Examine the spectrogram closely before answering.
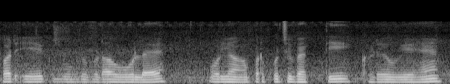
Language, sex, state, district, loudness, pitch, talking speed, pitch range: Hindi, male, Uttar Pradesh, Shamli, -17 LUFS, 120 Hz, 185 wpm, 115-125 Hz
